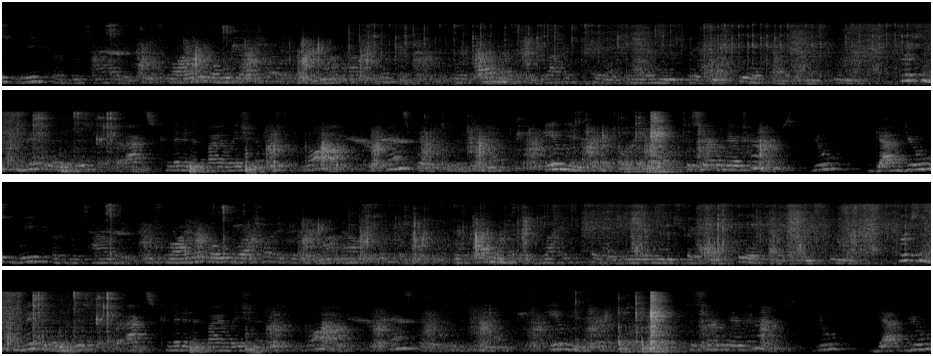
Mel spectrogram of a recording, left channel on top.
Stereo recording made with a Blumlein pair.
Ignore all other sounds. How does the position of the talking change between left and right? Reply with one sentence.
In this clip you hear the talking travel towards the left.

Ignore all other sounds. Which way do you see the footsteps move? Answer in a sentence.
You can hear the footsteps move from left to right and back again.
